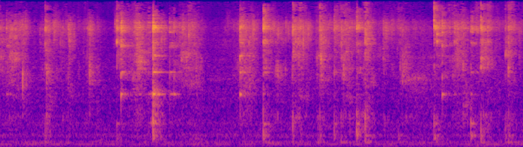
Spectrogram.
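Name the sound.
mixing banana muffin batter with grated apple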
